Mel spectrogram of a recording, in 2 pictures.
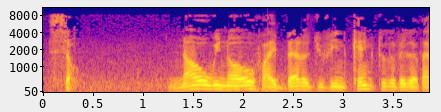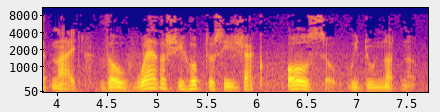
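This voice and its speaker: An actor playing an elderly detective in a radio drama, speaking in a precise, deliberate, patiently instructive way. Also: male voice, mid-range voice, expressive, a little mellow, slight background noise, close to an everyday voice, rough recording. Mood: explaining. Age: older. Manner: precise, deliberate, didactic questioning. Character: elderly, methodical, patient Belgian male detective.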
